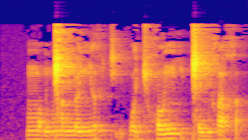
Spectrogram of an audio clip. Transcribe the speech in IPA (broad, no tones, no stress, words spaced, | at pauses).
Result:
ŋɔɡŋ͡ǁʌŋə˞ɲəx cḭɓɔcχuɲ ʎḭǁɪɲχəχ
